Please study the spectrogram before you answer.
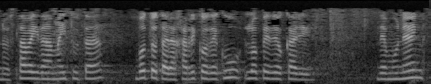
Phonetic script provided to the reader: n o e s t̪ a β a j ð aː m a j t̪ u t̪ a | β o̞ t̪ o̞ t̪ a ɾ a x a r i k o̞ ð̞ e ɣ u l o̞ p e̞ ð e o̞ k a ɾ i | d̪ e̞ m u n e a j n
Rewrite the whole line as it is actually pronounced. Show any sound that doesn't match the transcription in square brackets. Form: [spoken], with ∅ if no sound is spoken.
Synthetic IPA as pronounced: n o e s t̪ a β a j ð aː m a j t̪ u t̪ a | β o̞ t̪ o̞ t̪ a ɾ a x a r i k o̞ ð̞ e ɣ u l o̞ p e̞ ð e o̞ k a ɾ i | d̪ e̞ m u n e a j n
